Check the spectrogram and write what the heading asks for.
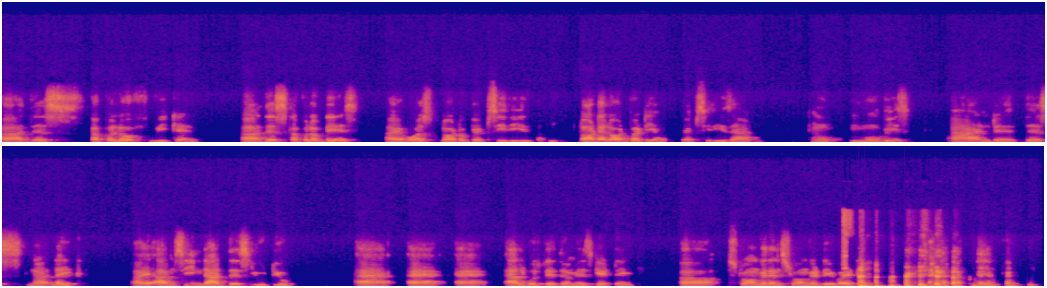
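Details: Male participant in a stammering practice group working on cancellation and pull-out techniques for stammering; stuttering.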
